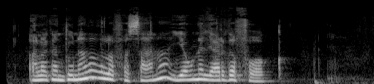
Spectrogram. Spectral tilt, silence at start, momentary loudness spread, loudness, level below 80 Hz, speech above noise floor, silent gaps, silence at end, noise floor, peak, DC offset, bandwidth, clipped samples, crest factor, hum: -6 dB/octave; 0.3 s; 9 LU; -17 LUFS; -54 dBFS; 31 dB; none; 0.55 s; -47 dBFS; -4 dBFS; under 0.1%; 14.5 kHz; under 0.1%; 14 dB; none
